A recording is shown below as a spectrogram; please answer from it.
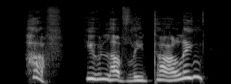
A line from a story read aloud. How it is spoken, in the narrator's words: quavery voice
